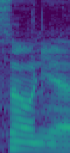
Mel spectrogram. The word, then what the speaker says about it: Sanja: did Sanja Hogan I know it's Sonia but it's spelled Sanja who wants a glass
